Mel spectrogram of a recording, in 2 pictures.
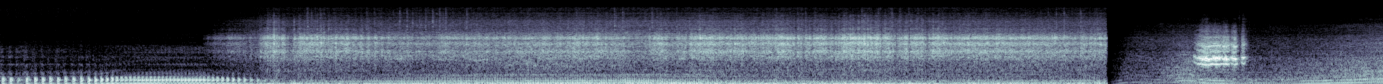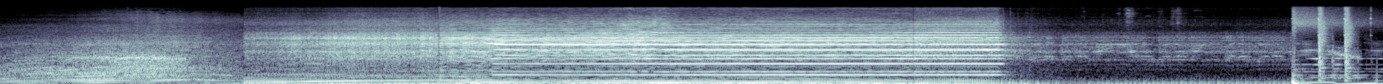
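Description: Motorcycle riding along a road, its engine rising and falling in pitch as it accelerates and eases off. A sharp break comes about eleven seconds in. Near the end a vehicle horn sounds for several seconds.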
